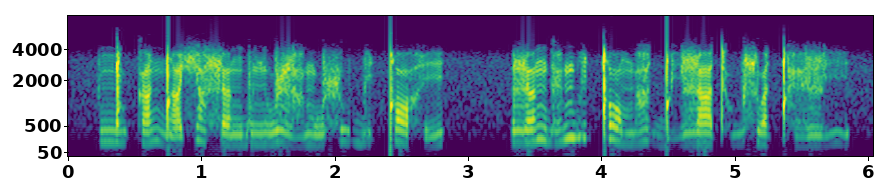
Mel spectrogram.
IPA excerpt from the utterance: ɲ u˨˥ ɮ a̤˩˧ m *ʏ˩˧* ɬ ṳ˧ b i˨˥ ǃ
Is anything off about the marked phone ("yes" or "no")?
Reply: yes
